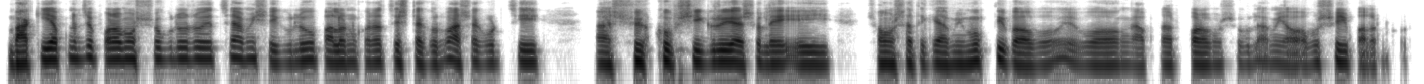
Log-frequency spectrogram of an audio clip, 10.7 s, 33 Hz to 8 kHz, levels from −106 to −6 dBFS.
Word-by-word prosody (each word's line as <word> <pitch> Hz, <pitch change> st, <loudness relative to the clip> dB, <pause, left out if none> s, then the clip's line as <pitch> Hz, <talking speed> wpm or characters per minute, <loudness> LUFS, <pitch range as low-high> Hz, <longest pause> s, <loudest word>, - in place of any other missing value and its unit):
বাকি 140 Hz, +5 st, +5 dB
আপনার 175 Hz, +1 st, -3 dB
যে -, -, +4 dB
পরামর্শগুলো 170 Hz, 0 st, +2 dB
রয়েছে 175 Hz, +1 st, 0 dB
আমি 175 Hz, 0 st, -2 dB
সেগুলোও 145 Hz, +2 st, -1 dB
পালন 140 Hz, -1 st, +3 dB
করার 145 Hz, -1 st, -2 dB
চেষ্টা 145 Hz, -1 st, 0 dB
করবো। 135 Hz, +5 st, -5 dB
আশা 155 Hz, -, -5 dB
করছি 140 Hz, +1 st, -4 dB, 0.6 s
আ -, -, +3 dB, 0.4 s
খুব 155 Hz, -4 st, +5 dB
শীঘ্রই 145 Hz, 0 st, +5 dB
আসলে 135 Hz, 0 st, -1 dB, 0.2 s
এই 130 Hz, 0 st, +2 dB, 0.4 s
সমস্যা 135 Hz, 0 st, +1 dB
থেকে 135 Hz, 0 st, -8 dB
আমি 130 Hz, +1 st, -1 dB
মুক্তি 150 Hz, +3 st, +1 dB
পাবো 125 Hz, 0 st, +1 dB, 0.2 s
এবং 125 Hz, -1 st, -2 dB, 0.2 s
আপনার 125 Hz, +1 st, -7 dB
পরামর্শগুলো 130 Hz, +1 st, -3 dB
আমি 140 Hz, -, -9 dB, 0.2 s
অবশ্যই 140 Hz, +2 st, -1 dB
পালন -, -, -7 dB
করবো। -, -, -30 dB
140 Hz, 170 wpm, -22 LUFS, 130-155 Hz, 0.6 s, বাকি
